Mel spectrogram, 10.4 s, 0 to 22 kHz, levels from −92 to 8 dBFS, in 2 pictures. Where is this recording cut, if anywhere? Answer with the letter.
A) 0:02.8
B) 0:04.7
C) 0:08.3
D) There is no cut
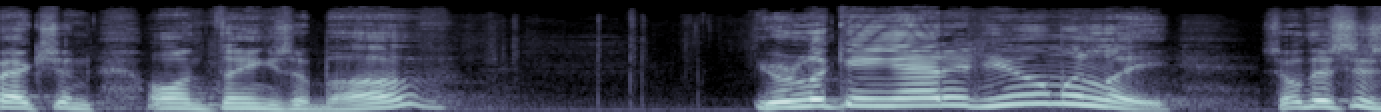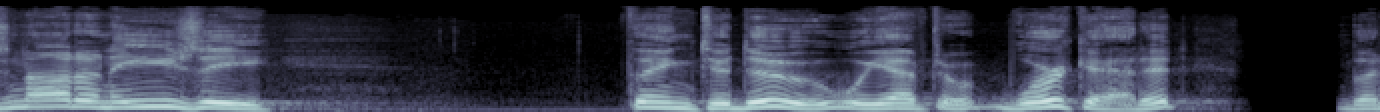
B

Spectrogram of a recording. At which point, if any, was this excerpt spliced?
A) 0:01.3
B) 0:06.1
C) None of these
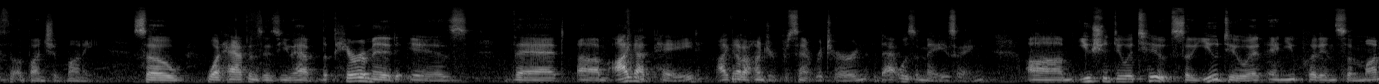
A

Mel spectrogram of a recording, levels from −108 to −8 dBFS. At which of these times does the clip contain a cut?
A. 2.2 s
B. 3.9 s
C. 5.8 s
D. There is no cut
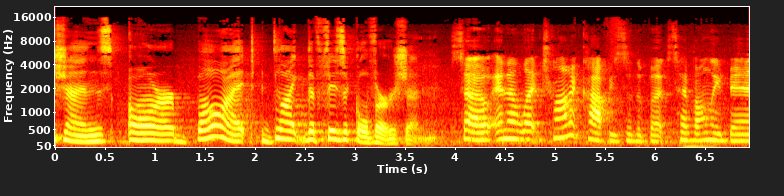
A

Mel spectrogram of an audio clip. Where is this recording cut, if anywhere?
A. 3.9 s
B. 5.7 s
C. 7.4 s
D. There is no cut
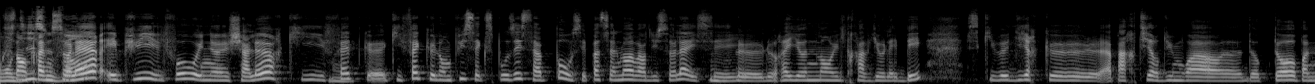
C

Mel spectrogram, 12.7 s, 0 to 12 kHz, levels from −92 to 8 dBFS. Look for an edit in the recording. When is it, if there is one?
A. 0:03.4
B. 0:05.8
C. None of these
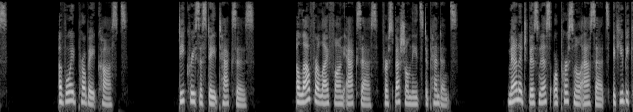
B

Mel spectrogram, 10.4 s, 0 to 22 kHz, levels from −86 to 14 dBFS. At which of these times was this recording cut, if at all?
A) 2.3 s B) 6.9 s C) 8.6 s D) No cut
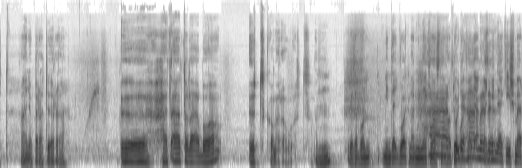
B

